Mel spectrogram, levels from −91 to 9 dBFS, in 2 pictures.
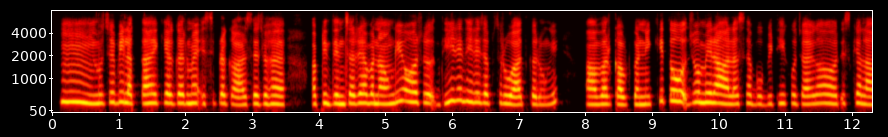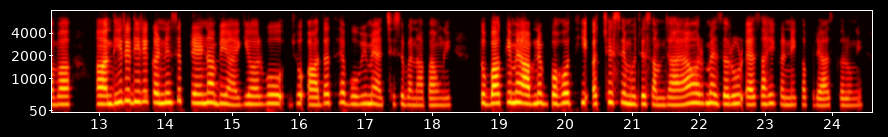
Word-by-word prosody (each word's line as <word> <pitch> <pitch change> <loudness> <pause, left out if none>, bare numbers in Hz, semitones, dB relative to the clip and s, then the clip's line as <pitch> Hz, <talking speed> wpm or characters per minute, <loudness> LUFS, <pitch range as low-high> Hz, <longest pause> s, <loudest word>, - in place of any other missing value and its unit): हुँ। 305 -4 +3
मुझे 265 +3 -2
भी 295 +1 0
लगता 260 -1 +1
है 270 0 +2
कि 275 +2 -4
अगर 265 0 +2
मैं 270 +1 +1
इसी 250 +1 -10
प्रकार 240 -4 -1
से 250 +2 0
जो 250 +1 -1
है 240 -1 +1 0.4
अपनी 245 +2 0
दिनचर्या 255 +2 +2
बनाऊँगी 260 +3 +1
और 305 -3 +3 0.4
धीरे-धीरे 315 0 0
जब 270 -2 0
शुरुआत 235 -4 +2
करूँगी 230 +5 -4 0.4
अ, 230 0 +2
वर्कआउट 235 -2 +1
करने 235 0 -1
की 320 +8 -6
तो 325 -1 +4
जो 300 0 +1
मेरा 280 -1 +5
आलस 245 0 0
है 260 - -1
वो 240 0 -7
भी 240 +2 -10
ठीक 260 +2 -7
हो 255 - -2
जाएगा 245 +2 -2
और 245 -1 -1
इसके 260 +2 -6
अलावा 235 -1 +1 0.4
अ, 245 0 +6
धीरे-धीरे 310 +4 +2
करने 285 0 +3
से 340 +4 -5
प्रेरणा 275 -1 +2
भी 255 0 -1
आएगी 225 0 -5
और 235 - -4
वो 260 -1 -1
जो 240 +5 -6
आदत 225 +4 0
है 290 - 0
वो 240 -3 -6
भी 250 +2 -4
मैं 250 -2 -1
अच्छे 220 +2 -11
से 240 +1 -5
बना 210 -2 -8
पाऊँगी। 205 +1 -8 0.4
तो 275 - +2
बाकी 270 +3 +5
मैं 290 +1 +6
आपने 260 0 +5
बहुत 265 +2 +3
ही 285 - +1
अच्छे 250 +5 -1
से 290 0 -2
मुझे 245 -1 0
समझाया 220 +1 -2
और 275 -1 +1
मैं 270 -1 +2
ज़रूर 245 +2 0
ऐसा 230 +2 0
ही 260 +2 -3
करने 220 -3 -9
का 225 0 -11
प्रयास 205 -2 -7
करूँगी, 205 +1 -11
255 Hz, 185 wpm, -23 LUFS, 235-275 Hz, 0.4 s, अ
